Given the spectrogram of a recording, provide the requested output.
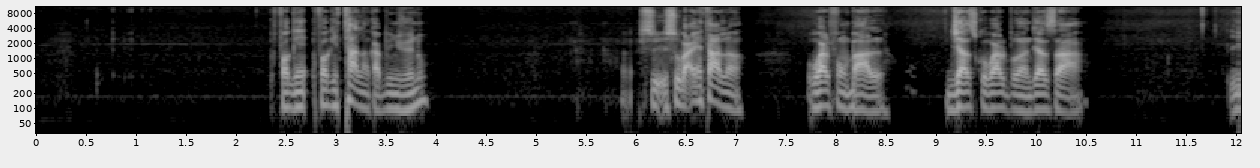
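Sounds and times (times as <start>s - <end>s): man speaking: 2.4s - 4.0s, 5.9s - 7.1s, 7.8s - 10.6s.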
